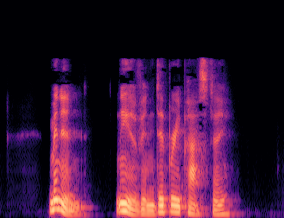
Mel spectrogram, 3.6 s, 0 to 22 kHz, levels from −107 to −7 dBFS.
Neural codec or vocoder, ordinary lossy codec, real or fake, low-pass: codec, 16 kHz, 4 kbps, X-Codec, HuBERT features, trained on balanced general audio; MP3, 48 kbps; fake; 7.2 kHz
